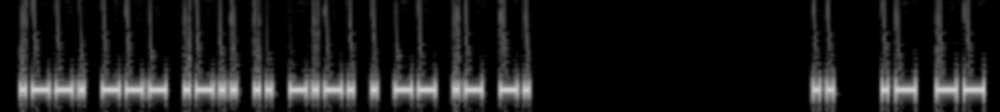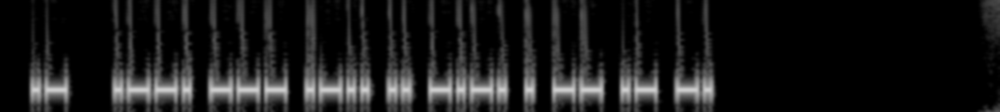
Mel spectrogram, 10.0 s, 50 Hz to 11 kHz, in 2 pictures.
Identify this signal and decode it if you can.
Morse code, heard as a keyed tone, about 42 wpm, 700 Hz. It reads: POLICEMAN I AM A POLICEMAN
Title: Speed-Racing Common QSO Phrases Encore - 35wpm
